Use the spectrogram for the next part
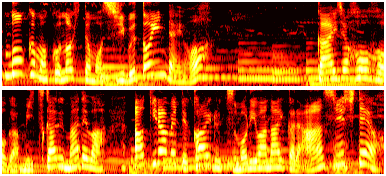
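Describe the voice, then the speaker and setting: A woman's voice: high voice, very animated, normal speed, long reverb tail, loud music behind the voice. A woman playing a cheeky, talkative young male sidekick in a fantasy audio drama, breezy and teasing. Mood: breezy, reassuring.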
